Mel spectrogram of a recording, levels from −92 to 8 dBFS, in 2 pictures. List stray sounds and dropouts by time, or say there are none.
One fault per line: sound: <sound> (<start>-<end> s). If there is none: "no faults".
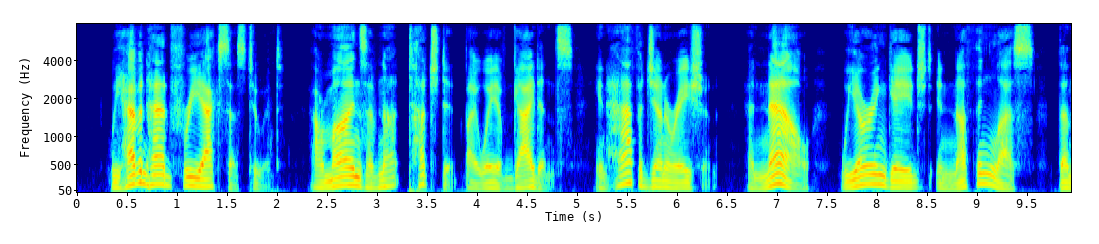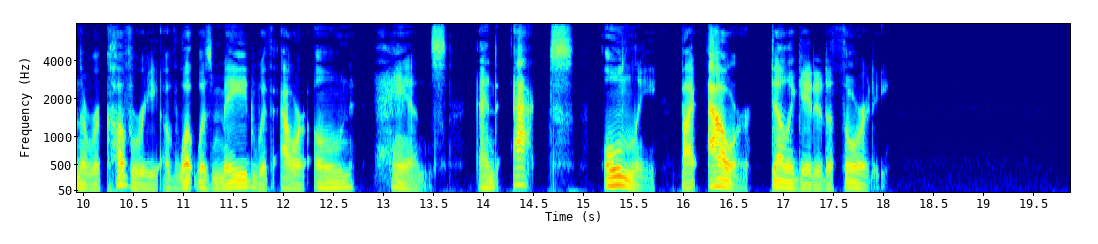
no faults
